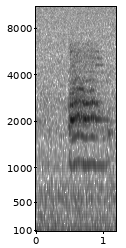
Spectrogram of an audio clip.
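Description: A cat gives a single short meow, fairly close and clear, rising out of a quiet room background for about half a second.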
